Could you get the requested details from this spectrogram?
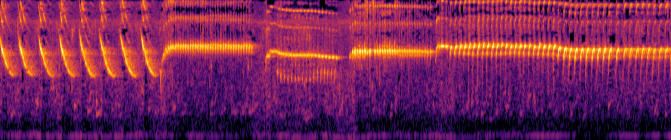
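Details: Canary song opening with a run of six or seven loud descending swoops, then shifting into steady high trills and a fast buzzy roll at a slightly higher pitch.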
